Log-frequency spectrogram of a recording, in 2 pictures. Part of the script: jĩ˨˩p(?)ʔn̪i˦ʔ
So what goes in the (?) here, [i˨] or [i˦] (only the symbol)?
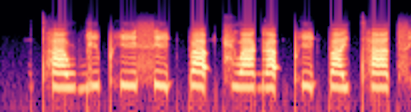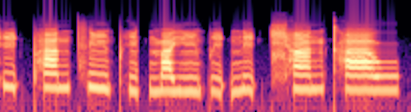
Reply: i˨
